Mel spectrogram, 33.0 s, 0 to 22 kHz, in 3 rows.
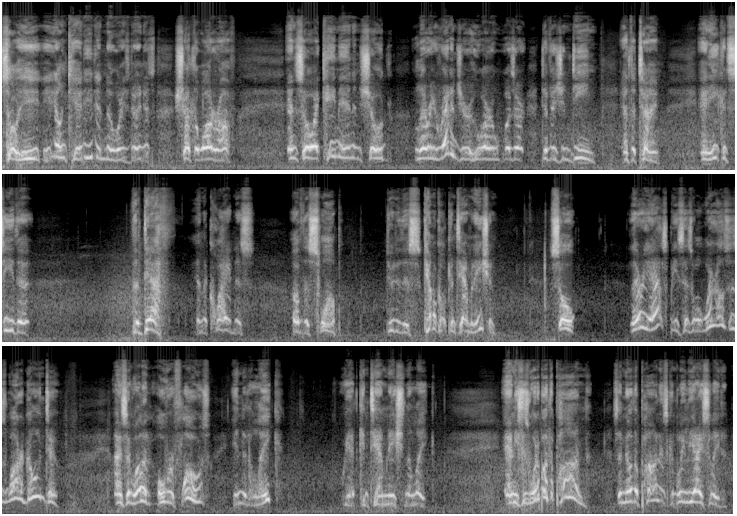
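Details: Adult man, never a smoker, with two bouts of vocal cord cancer (suspected secondhand smoke); one third of vocal cords removed in 2008, leaving raspy voice: dysphonia after partial vocal cord resection.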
